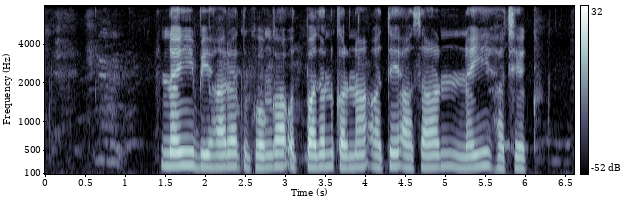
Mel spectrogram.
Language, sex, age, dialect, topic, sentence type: Magahi, female, 18-24, Northeastern/Surjapuri, agriculture, statement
